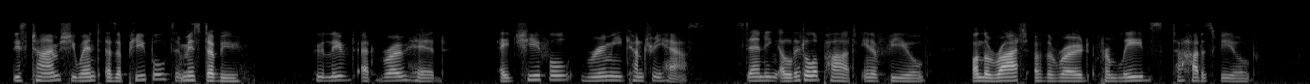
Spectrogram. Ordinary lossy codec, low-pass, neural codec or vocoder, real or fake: Opus, 24 kbps; 7.2 kHz; codec, 16 kHz, 4 kbps, X-Codec, WavLM features, trained on Multilingual LibriSpeech; fake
